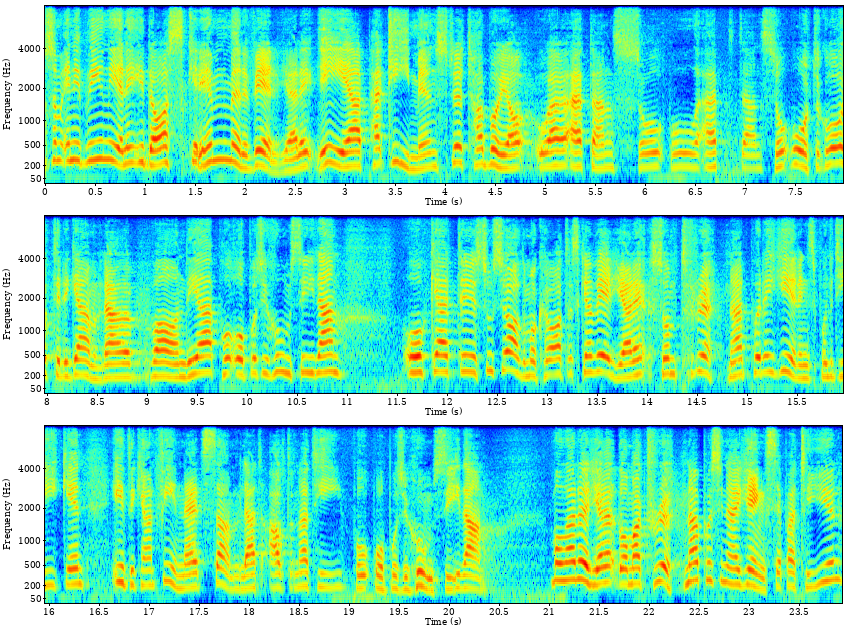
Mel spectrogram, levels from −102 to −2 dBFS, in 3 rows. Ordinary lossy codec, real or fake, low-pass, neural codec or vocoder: none; fake; none; codec, 16 kHz, 0.5 kbps, X-Codec, WavLM features, trained on Multilingual LibriSpeech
